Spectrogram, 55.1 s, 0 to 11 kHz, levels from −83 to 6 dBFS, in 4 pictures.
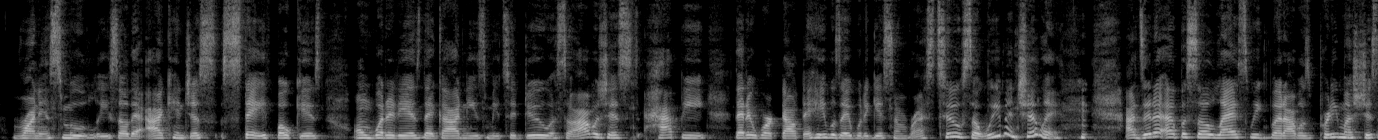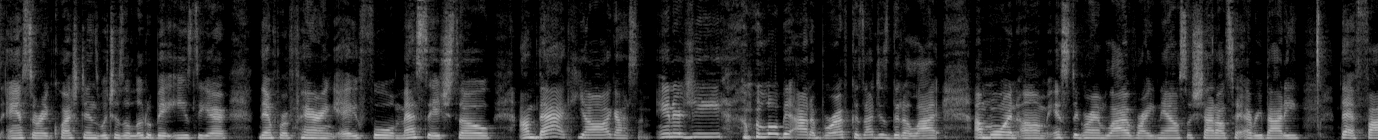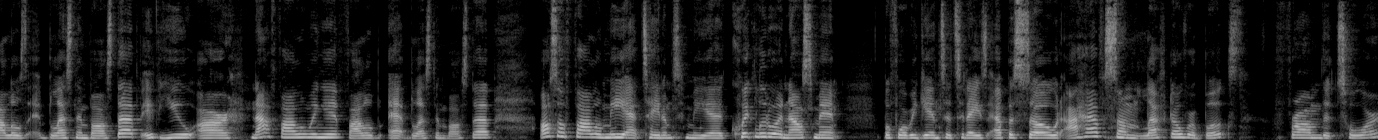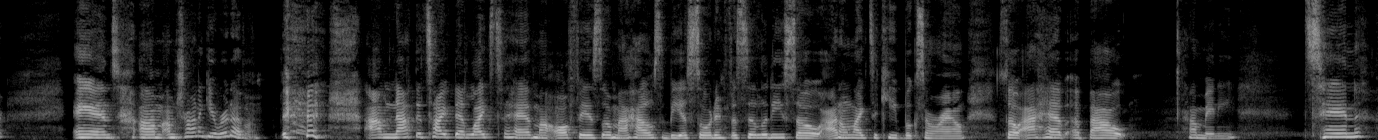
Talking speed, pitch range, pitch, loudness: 200 wpm, 195-235 Hz, 210 Hz, -25 LUFS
